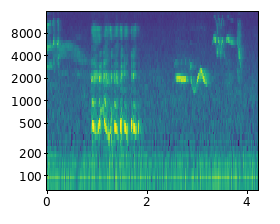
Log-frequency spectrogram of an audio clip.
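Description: Songbirds chirping in short separate calls and whistles, one sliding down in pitch at the start and a few high chirps near the end.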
